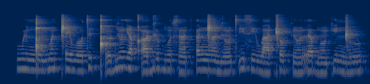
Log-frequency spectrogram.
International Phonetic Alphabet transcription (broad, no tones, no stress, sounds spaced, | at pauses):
w ʉ ŋ͡ǃ ũ b ɐ̃ ǁ e w o t ɨ ǃʼ ɵ ɡʲ ũ l i qʼ ɵ ɡʲ o b ũ s ɐ̃ t͡sʼ ɐ ŋ͡ǁ ɐ̃ ɡʲ õ tʼ i s i w a ǁ o kʲ õ r ɐ b õ kʲ e ŋ͡ǁ u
